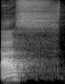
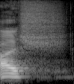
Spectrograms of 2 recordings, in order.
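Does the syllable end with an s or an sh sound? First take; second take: s; sh. First: The syllable ends with an s sound. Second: The syllable ends with an sh sound. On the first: The speaker calls it wrong. "Bukan dibaca as" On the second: The speaker calls it right. "tetapi ash"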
